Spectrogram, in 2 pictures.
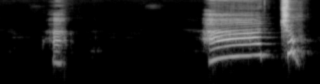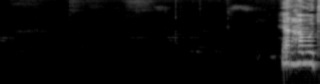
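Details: Simulated sneezes from a Toca Boca cartoon game roleplay: several short, sharp sneezes with a voiced cry-like burst between them, followed by repeated "yarhamuk Allah" blessings.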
